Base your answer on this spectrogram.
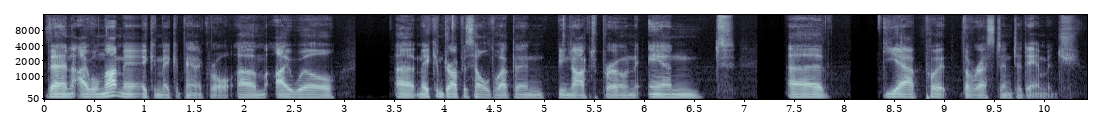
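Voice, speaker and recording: Low-voiced man playing a tabletop game. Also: steady tone, unhurried, smooth, dry recording, studio quality. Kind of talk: casual game-table talk.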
